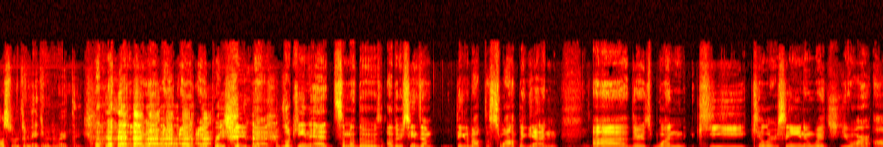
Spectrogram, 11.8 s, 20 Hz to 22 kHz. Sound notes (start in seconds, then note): 1.2 both laughing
